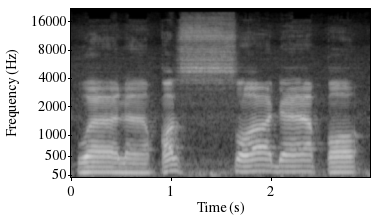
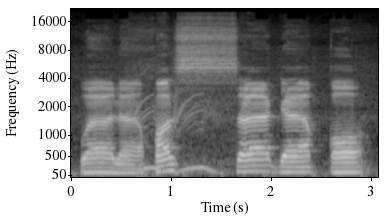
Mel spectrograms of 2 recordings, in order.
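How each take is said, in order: No difference in how they are said.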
